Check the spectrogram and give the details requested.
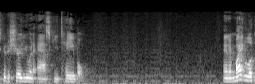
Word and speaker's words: ASCII: have to pronounce these things it's called It's pronounced asky and it's really a very very simple An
